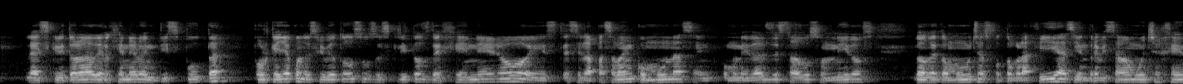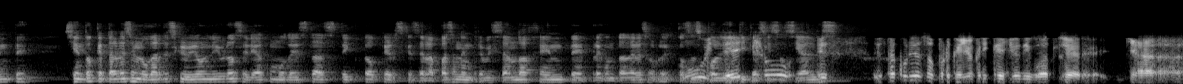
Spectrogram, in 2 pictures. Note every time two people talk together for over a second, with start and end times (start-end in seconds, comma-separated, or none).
18.6-20.2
